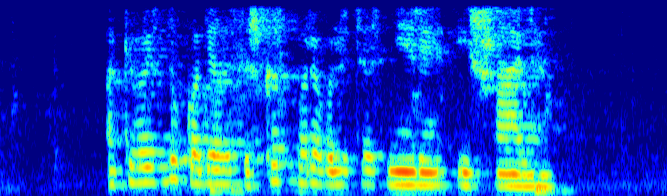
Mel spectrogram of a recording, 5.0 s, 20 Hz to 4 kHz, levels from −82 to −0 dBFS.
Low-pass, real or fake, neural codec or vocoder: 3.6 kHz; real; none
